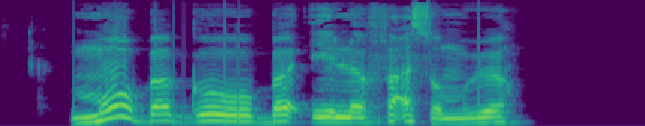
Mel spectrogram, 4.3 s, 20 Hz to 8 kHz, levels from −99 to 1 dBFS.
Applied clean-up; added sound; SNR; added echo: none; none; none; none.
